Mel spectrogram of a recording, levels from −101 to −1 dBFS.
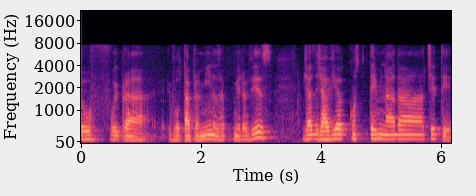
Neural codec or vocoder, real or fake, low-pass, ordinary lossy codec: none; real; none; none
